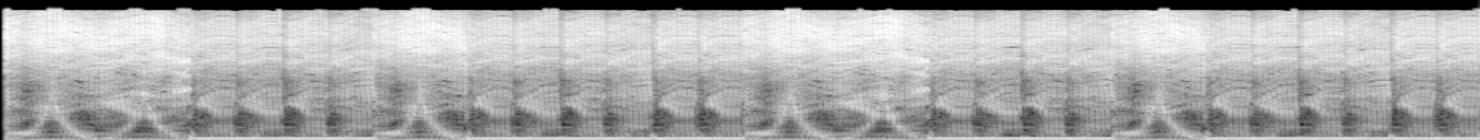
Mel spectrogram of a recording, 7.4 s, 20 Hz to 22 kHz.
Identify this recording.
becop bass 2
Part of my becope track, small parts, unused parts, edited and unedited parts.
A bassline made in fl studio and serum.
A grinding and talking bassline at 1/4 with low a long bassline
